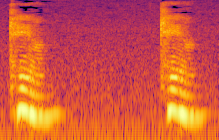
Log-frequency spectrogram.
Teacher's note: the stressed can makes you pull your lips out and your tongue is rather flat and pushed forward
